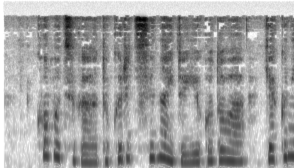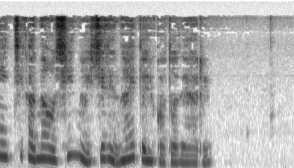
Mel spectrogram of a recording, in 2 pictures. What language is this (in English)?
Japanese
